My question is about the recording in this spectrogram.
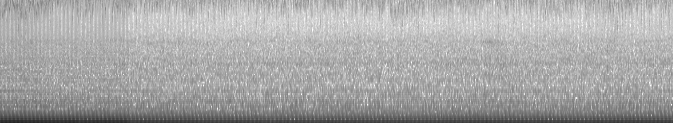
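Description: Steady low electrical hum with a faint buzz, like mains hum picked up in a computer recording setup. It drops a little in level about one and a half seconds in.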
